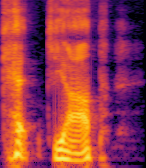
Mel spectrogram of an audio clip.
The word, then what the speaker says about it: ketjap: In the Netherlands, there's a sauce called ketjap, uh, K E T J A P. It's an Indonesian soy sauce, but when you pronounce the names, very similar to ketchup.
